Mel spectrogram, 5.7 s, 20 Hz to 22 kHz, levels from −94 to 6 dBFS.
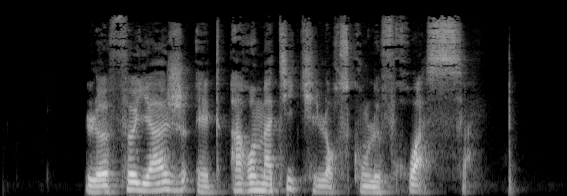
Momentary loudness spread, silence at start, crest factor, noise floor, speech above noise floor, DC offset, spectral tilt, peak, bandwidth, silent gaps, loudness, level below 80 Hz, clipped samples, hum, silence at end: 10 LU; 0.85 s; 18 dB; -77 dBFS; 57 dB; under 0.1%; -4.5 dB/octave; -4 dBFS; 16 kHz; none; -20 LUFS; -60 dBFS; under 0.1%; none; 0.95 s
